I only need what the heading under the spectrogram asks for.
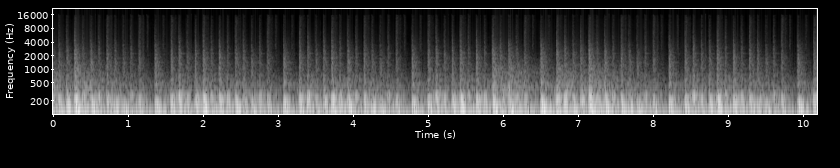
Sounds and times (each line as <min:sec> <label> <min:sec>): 0:00.0 bassdrum acoustic 0:10.1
